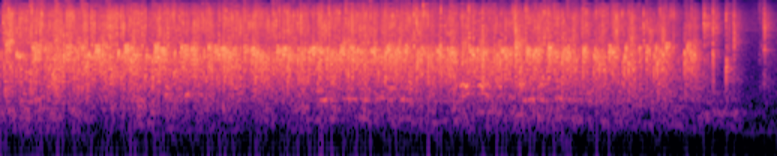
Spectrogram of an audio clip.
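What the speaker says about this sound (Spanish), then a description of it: "no me gusta que me aplaudan." An audience at an orchid lecture bursts into sustained, loud applause lasting several seconds, then the clapping thins out and fades near the end.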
